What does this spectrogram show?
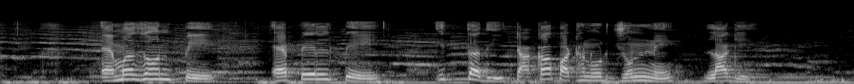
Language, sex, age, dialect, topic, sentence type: Bengali, male, 18-24, Standard Colloquial, banking, statement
